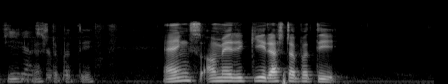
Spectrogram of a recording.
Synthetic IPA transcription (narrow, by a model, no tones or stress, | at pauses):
asʈrʌpʌt̪i | aŋsʌ̰meɾikiɾasʈrʌpʌt̪i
